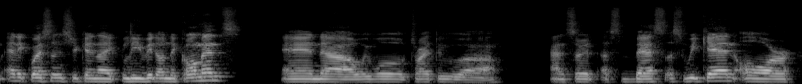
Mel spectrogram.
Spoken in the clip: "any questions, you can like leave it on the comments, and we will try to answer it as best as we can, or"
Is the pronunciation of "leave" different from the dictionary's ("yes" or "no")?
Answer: no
